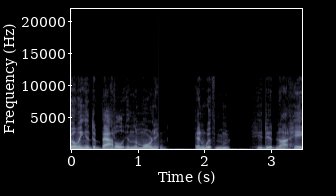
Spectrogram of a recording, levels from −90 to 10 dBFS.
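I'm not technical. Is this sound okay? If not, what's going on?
No. There are three short glitches in this speech.

At 1.31 s and again at 2.70 s you can hear a block of digital silence. The sound drops to total silence and then comes straight back. The first gap lasts about 20 ms and the second about 8 ms. Because there is no fade, the sound cuts out and back abruptly, so the first is heard as a short hole and the second as a quick tick. This happens when the playback software falls behind and leaves a small stretch of audio empty.

At 2.26 s there is a CD skip. The disc player's laser jumped to another part of the disc. Playback mutes very briefly, just a few milliseconds, with a tick. Then it carries on from a different spot, so the speech jumps a little instead of flowing on.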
